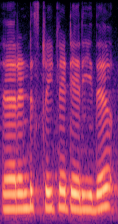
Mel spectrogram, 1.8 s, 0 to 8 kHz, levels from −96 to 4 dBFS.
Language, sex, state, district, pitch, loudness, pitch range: Tamil, female, Tamil Nadu, Kanyakumari, 215 Hz, -12 LUFS, 205-225 Hz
